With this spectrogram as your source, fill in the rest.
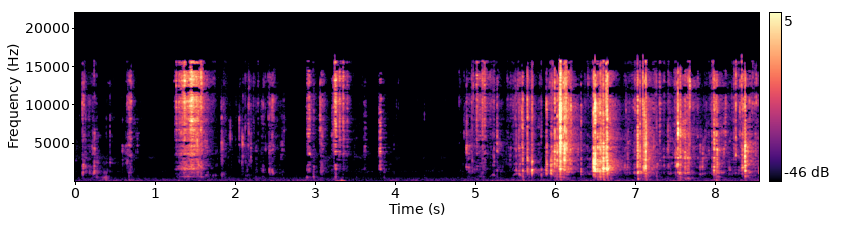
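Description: Raw meat slaps and squelches against a metal bowl.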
